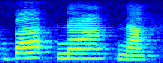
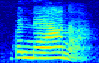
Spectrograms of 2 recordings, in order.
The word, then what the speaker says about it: banana: is stressed for example if i say the word banana banana has three syllables let's take a look so we have ba na na this second syllable is stressed that means this vowel is going to be much longer repeat banana banana so the e is going to be prolonged let's look at another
